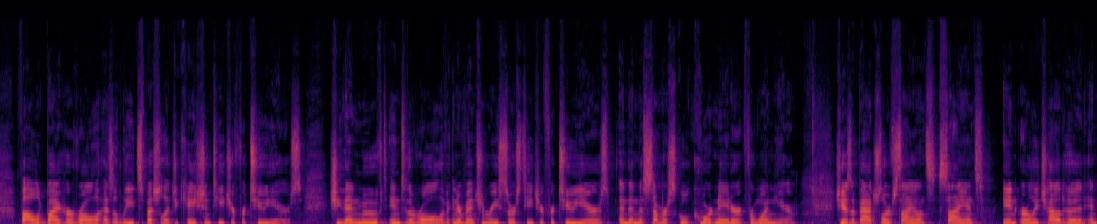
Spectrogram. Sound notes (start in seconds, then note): none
